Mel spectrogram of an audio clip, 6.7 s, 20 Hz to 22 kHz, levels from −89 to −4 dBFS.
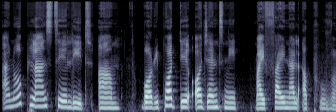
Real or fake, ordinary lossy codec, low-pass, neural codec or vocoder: real; none; none; none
